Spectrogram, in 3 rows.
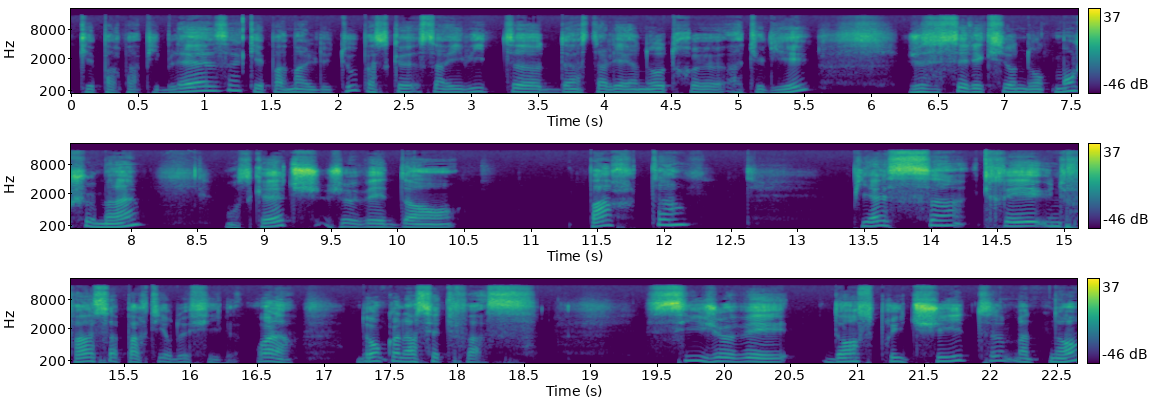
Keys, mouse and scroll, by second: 1.9 click, 5.6 click, 10.5 click, 11.4 click, 13.4 click, 15.8 click.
